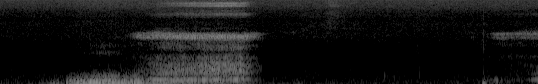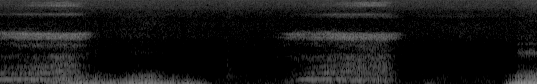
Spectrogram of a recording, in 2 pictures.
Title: one dog growling, another snoring!!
